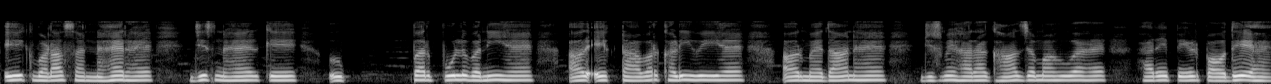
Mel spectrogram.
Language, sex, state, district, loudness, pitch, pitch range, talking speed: Hindi, female, Chhattisgarh, Jashpur, -14 LUFS, 195 Hz, 185-200 Hz, 155 wpm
